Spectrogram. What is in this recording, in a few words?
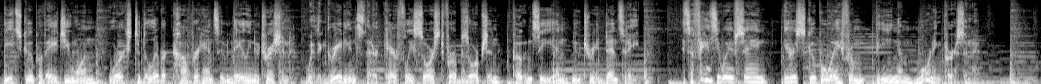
Conversational, voices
